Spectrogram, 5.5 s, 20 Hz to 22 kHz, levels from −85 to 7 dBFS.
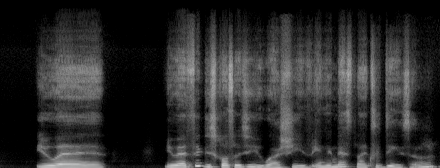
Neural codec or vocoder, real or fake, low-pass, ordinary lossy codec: autoencoder, 48 kHz, 32 numbers a frame, DAC-VAE, trained on Japanese speech; fake; none; none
